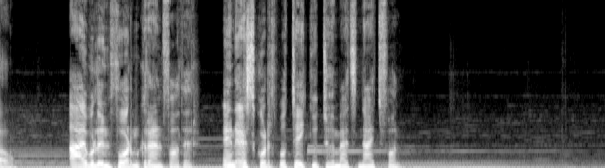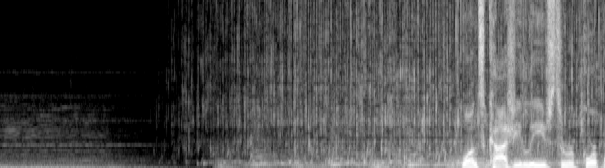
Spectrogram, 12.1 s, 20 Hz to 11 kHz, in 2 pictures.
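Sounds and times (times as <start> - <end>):
speech: 0.0 - 4.1, 10.6 - 12.0
water pouring with deep gurgle into bath: 7.8 - 12.0.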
